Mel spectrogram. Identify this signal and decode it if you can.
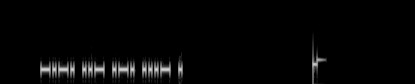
Morse code, heard as a keyed tone, about 38 wpm, 700 Hz. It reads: CURVE
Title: Five Letter Words - 40wpm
